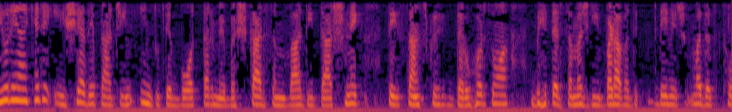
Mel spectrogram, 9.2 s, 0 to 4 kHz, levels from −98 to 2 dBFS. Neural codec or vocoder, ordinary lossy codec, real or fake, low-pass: none; none; real; 3.6 kHz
